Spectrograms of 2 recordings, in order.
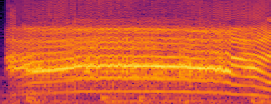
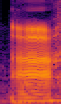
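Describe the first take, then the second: First: The ah is the biggest and loudest. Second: The ah is small and quiet.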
